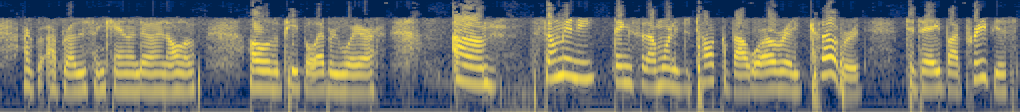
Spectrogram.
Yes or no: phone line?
yes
